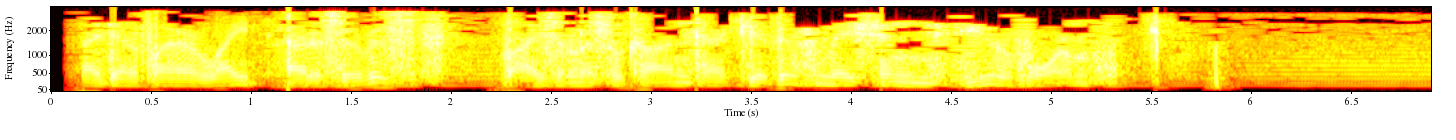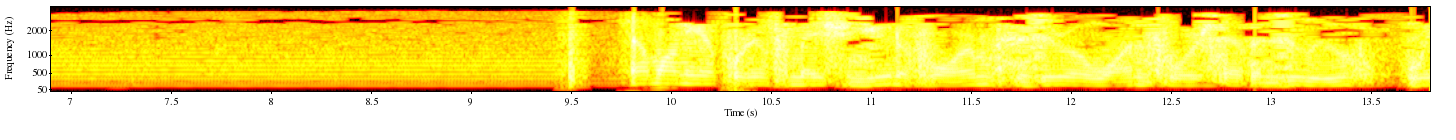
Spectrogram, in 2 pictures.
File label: ATIS, USA; EMT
